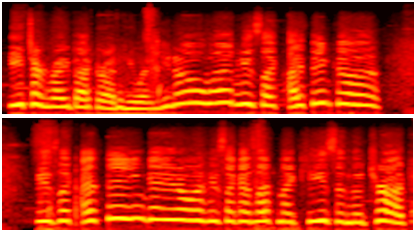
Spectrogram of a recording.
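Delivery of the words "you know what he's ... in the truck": much higher, nervous excuse to escape; flustered stepdad. Retold or imitated. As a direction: squeak out a hasty excuse and bolt. Stepdad flees the sisters' fight.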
